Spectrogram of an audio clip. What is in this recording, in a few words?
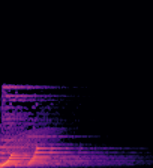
medium win; whos the bride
